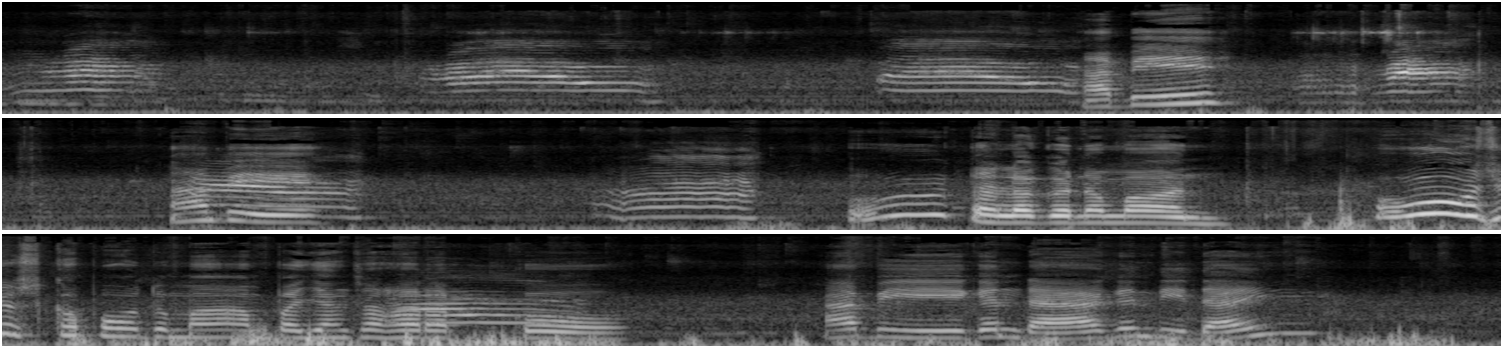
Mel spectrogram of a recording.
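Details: Cats meowing for attention indoors: a run of drawn-out, rising-then-falling meows, a few seconds apart at first, then crowding into longer, wavering wails and overlapping cries in the second half, with some faint human voice mixed in.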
